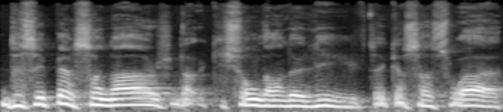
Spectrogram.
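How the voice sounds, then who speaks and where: The tone is dark and mellow. A man speaks at a fairly slow pace. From Quebec, Vaudreuil. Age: 80s+. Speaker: journalist and author. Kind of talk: interview. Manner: halting, repeats words.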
